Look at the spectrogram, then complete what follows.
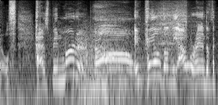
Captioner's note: thunder crashing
